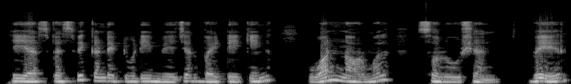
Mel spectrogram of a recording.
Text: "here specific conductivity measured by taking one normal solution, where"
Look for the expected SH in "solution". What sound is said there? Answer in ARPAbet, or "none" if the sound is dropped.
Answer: SH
